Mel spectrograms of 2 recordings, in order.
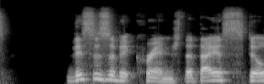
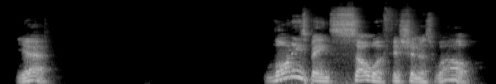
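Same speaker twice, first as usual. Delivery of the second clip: voice cracking and breaking mid-line. Talking about a player's game, the voice cracks mid-sentence. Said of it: "Voice crack, bro".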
